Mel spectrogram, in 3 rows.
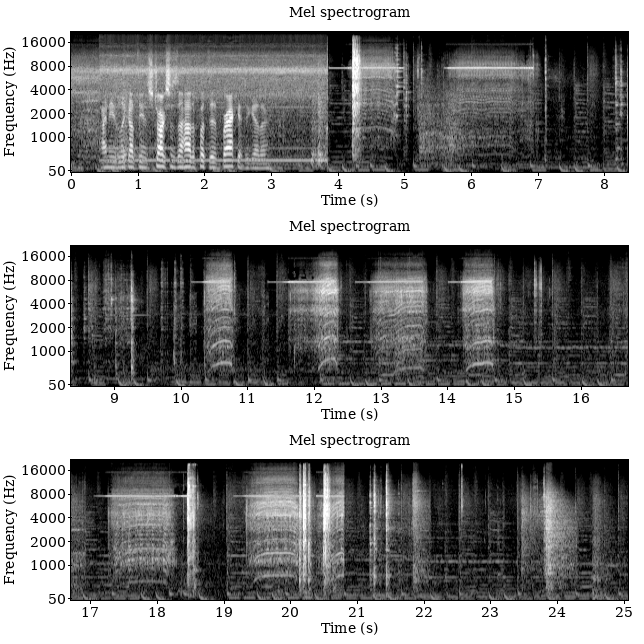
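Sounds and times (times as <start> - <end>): power drill motor whine: 0.0 - 7.1, 10.2 - 14.8, 17.1 - 18.6, 19.2 - 20.8
sharp clicks: 0.3 - 4.9, 17.3 - 18.7.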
